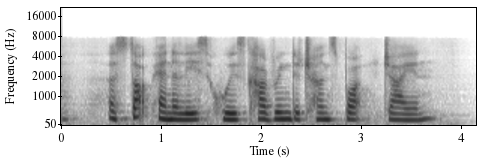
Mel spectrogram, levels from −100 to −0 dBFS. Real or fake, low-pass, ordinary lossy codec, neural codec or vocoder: fake; none; none; codec, 16 kHz, about 1 kbps, DyCAST, with the encoder's durations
